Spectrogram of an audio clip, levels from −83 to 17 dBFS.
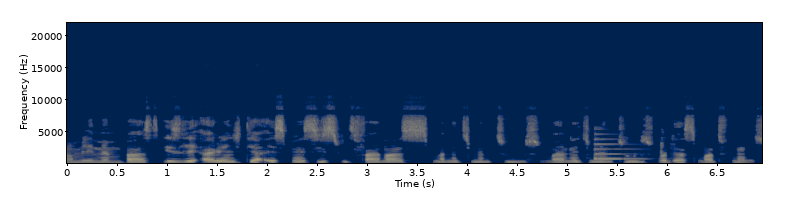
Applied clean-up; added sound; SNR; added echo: neural mask model RNNoise.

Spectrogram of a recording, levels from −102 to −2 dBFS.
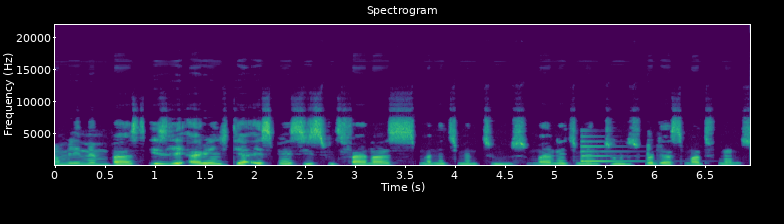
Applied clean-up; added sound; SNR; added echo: none; Piano; 8 dB; none.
